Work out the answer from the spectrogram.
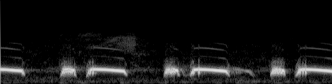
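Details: Thai spotted dove used as a decoy, cooing steadily: a clipped lead note and a longer smooth falling coo, repeated about every second in even rhythm.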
